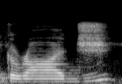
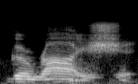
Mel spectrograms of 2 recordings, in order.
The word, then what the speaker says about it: garage: this is raw and some people say garage which is why they have this d here because then it's b g but most people don't pronounce it with that g so this sound right here is j so garage garage garage so really quick are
